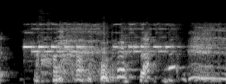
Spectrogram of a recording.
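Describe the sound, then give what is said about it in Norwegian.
A phone rings, a loud, steady electronic ringtone that sounds almost continuously, pauses very briefly, then starts ringing again. “Oi, her ringer det.”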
